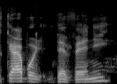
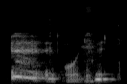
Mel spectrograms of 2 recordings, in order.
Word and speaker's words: Gabor Devenyi: And it's funny, I only pronounce it as Australians, so I don't pronounce my name anymore in Hungarian. That's just weird. I just do it the easiest. Gabor Devenyi.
